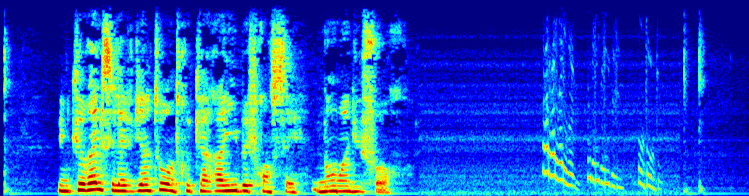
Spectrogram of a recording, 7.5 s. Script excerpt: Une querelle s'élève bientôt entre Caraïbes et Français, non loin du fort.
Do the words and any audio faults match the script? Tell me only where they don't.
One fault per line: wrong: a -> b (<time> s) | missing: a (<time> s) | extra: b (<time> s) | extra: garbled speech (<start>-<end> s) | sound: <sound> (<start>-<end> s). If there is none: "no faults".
sound: chirp (5.4-6.6 s)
